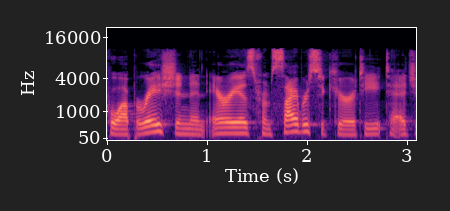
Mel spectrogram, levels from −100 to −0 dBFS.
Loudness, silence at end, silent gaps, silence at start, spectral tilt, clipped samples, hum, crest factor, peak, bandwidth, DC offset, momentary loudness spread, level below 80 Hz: -28 LUFS; 0 s; none; 0 s; -2.5 dB/octave; under 0.1%; none; 20 dB; -8 dBFS; 11.5 kHz; under 0.1%; 8 LU; -72 dBFS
